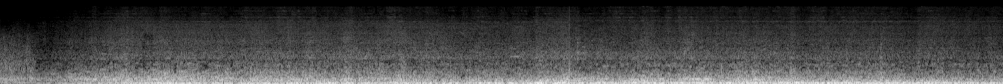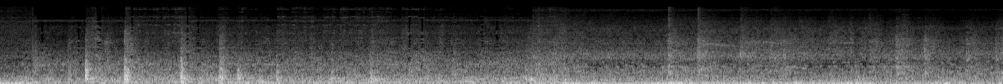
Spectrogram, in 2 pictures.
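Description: Narrow-gauge passenger train running, heard from an open carriage window: a loud, steady rumble of wheels and coaches. About halfway through it eases to a lighter run, and a quick series of sharp clicks follows as the wheels cross rail joints.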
